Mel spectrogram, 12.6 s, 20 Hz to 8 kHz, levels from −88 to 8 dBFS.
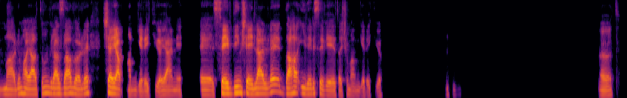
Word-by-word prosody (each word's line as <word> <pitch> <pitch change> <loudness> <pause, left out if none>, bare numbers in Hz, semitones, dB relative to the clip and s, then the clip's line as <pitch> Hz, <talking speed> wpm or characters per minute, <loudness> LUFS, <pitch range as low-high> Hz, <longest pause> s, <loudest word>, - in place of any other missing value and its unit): malum 110 +3 -4
hayatımı 110 +3 0
biraz 120 -1 0
daha, 125 +1 +2
böyle, 120 +3 -1 0.3
şey 125 - +4
yapmam 100 -5 +2
gerekiyor, 90 0 -4
yani, 95 0 -4 0.4
eee, 100 -2 -2
sevdiğim 135 +4 +4
şeylerle 125 +4 +2
daha 125 +3 +3
ileri 120 -2 -3
seviyeye 100 -7 -2
taşımam 90 -2 -11
gerekiyor. 85 +1 -13 1.3
Hı - - -21
hı. 100 - -29 2.9
Evet. 95 0 -7
115 Hz, 95 wpm, -22 LUFS, 95-125 Hz, 2.9 s, şey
